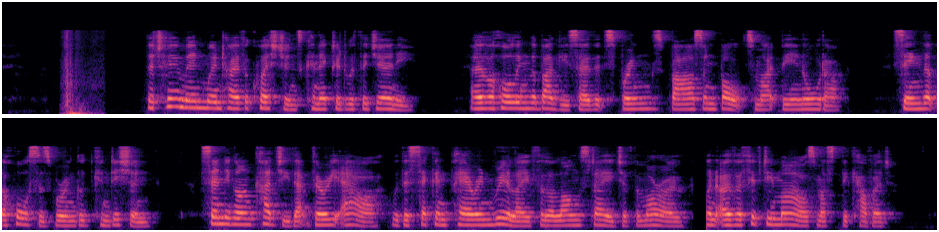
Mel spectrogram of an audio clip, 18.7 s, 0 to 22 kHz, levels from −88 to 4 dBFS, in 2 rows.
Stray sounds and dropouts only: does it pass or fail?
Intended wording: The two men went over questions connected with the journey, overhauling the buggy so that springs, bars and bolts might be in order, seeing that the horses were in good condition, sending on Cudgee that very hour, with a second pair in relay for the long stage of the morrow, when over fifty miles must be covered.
fail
